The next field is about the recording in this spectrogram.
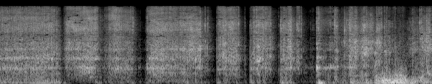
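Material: Sandpaper.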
